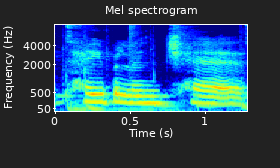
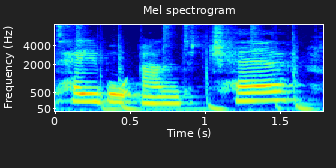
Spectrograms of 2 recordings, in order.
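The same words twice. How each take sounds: First: The word 'and' shrinks to an n sound. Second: The word 'and' is said fully and separately. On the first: "I'm saying table and chair. So it's just that n sound" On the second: "Instead of saying table and chair"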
